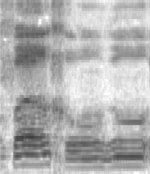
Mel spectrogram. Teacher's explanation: kha huruf isti'la tebal karena berharokat dhamma. Dhu dibaca mad tabi'i panjang 2 harokat, dhammah diikuti waw sukun diikuti huruf berharokat sukun.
